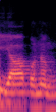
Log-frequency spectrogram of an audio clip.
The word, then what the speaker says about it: যাপনম: যাপন, এখানে অন্তর্জ লিখছি আমি, অন্তর্জ লিখলেও আমি উচ্চারণ করছি বর্গীয় জ, যা বলছি, তাই না? কিন্তু সংস্কৃতে ইয়াপনম, জীবন ইয়াপনম, ওই জন্য যদি এরকম লেখা থাকতো আমি তাহলে ইয়াপনমই বলতাম, তাই না?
